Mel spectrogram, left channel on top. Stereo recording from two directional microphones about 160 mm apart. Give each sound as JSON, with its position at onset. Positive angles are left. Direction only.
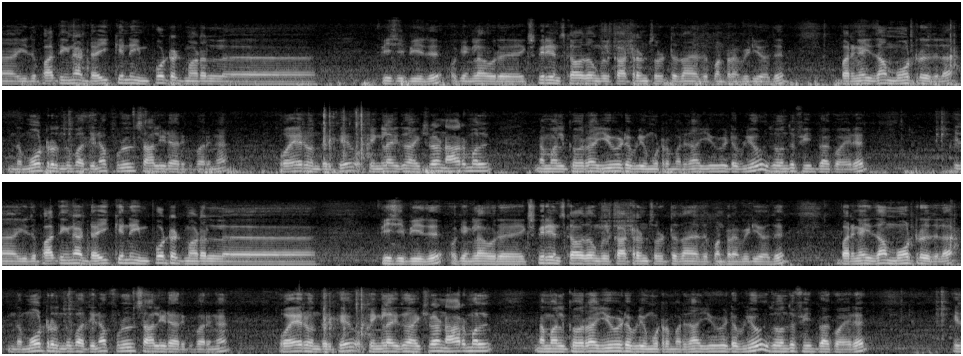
{"t": 0.0, "sound": "a man's voice", "side_deg": 0}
